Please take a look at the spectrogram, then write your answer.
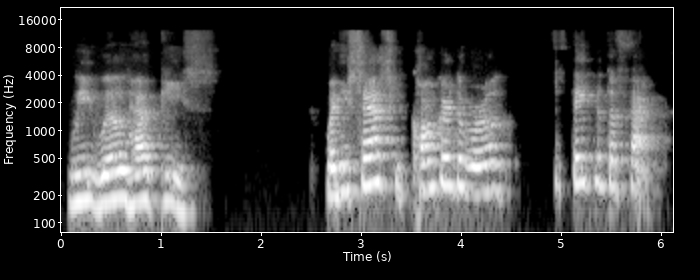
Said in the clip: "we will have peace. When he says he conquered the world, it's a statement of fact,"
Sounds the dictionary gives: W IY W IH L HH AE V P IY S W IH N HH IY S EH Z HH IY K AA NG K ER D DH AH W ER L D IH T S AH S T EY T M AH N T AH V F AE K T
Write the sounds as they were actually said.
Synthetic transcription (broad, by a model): W IY W IH L HH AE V P IY S W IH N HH IY S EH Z HH IY K AA NG K ER D DH AH W ER L D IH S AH S T EY T M AH N T AH V F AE K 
